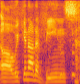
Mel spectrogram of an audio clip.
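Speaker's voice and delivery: put-on sarcastic tone. Retelling a warning to a waiter about beans: imitating own sarcastic tone. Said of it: "I'm trying to sound as sarcastic as possible".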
